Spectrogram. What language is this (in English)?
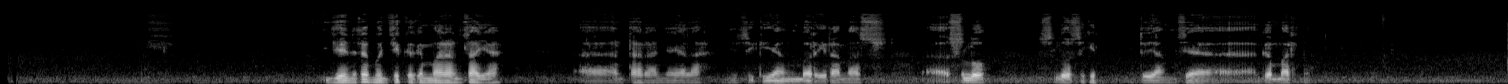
Sabah Malay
